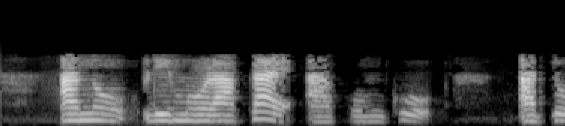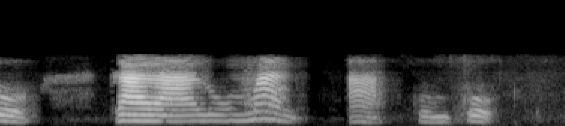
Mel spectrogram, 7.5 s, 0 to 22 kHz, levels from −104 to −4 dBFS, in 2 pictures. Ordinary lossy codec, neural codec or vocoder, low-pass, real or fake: AAC, 16 kbps; vocoder, 44.1 kHz, 128 mel bands every 256 samples, BigVGAN v2; 3.6 kHz; fake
